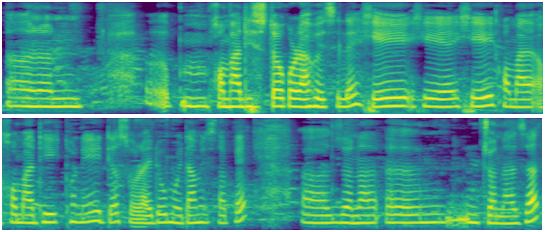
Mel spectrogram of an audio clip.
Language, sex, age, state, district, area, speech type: Assamese, female, 30-45, Assam, Charaideo, urban, spontaneous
